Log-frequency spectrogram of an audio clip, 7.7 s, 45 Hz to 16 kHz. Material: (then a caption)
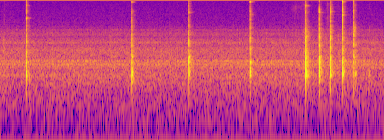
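Metal. Fingers and nails stack solid metal coins on a table and tap their edges, making nine short, bright metallic clicks with a faint ring around 690 Hz. The first four taps are spread out with long pauses, then five come in a quick run near the end, over a steady low hiss.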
